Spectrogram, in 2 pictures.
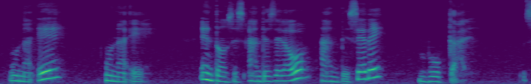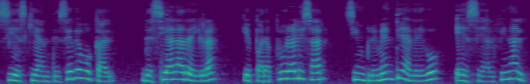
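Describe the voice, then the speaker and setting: A woman's voice: fairly high pitch, dark tone. A woman teaching an English grammar lesson to children, patiently explaining rules and asking them rhetorical questions. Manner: patient, slow, addresses pupils with rhetorical questions.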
